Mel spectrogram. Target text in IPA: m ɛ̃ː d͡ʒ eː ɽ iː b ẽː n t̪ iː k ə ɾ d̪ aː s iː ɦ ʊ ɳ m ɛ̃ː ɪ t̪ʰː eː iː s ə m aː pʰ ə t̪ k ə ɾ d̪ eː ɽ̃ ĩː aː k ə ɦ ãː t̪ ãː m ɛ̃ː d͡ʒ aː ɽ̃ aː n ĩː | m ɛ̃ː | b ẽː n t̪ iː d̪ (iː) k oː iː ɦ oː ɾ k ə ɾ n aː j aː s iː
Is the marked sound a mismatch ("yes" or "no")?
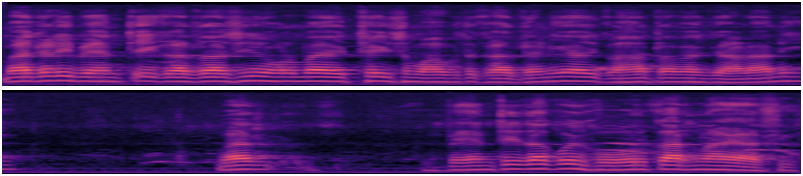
yes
